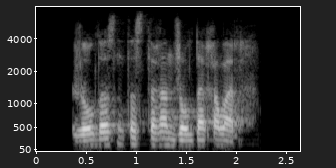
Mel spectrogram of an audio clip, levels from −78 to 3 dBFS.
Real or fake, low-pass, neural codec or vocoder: real; 7.2 kHz; none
